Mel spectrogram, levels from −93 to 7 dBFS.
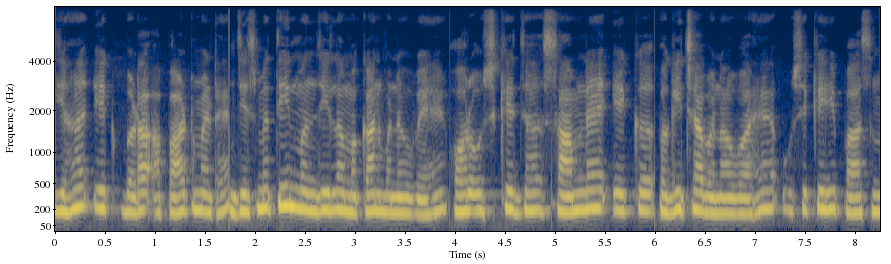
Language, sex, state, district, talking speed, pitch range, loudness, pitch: Hindi, male, Rajasthan, Nagaur, 180 wpm, 175-195 Hz, -15 LUFS, 185 Hz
